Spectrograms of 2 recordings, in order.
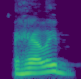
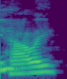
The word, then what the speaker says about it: Halle: And you know, it works because Hailey Bailey Hailey Bailey, is that how you say it? Is it Halle? Halle.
